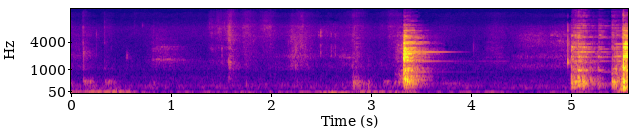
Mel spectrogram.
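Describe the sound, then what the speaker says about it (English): A lid goes onto a pot of simmering beef tips, with soft kitchen rustles followed by a few bright metallic clanks and clinks, close and distinct against a quiet background. "Put the lid on there."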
